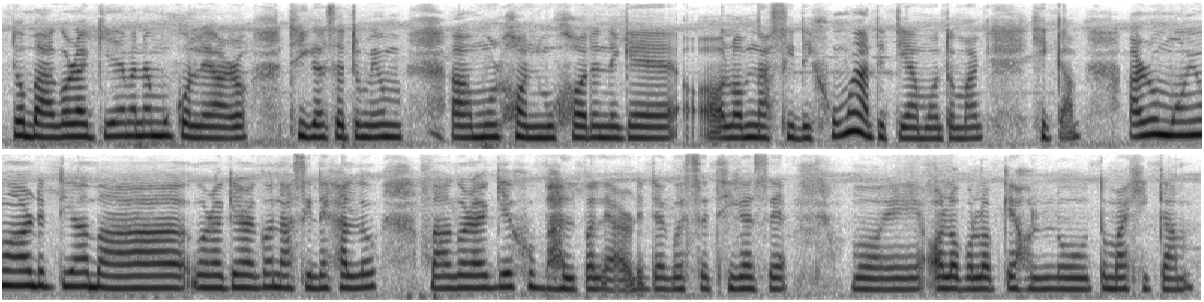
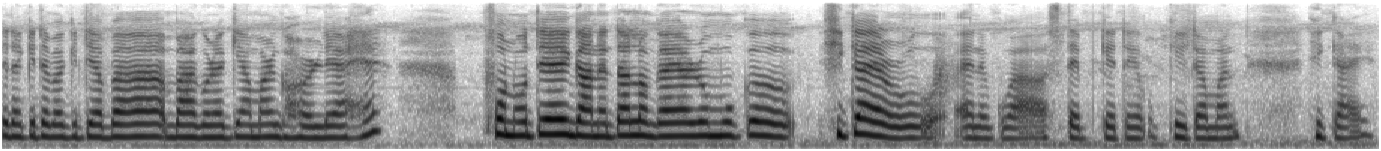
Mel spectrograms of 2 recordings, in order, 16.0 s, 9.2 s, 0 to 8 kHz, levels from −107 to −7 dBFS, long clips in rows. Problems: constant background noise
